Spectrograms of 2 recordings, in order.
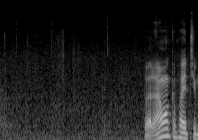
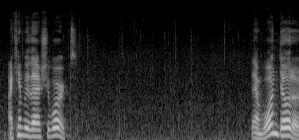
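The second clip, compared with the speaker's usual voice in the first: excited; 7 semitones higher, 6 dB louder than usual. Real, not acted. Amazed the dodo worked.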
